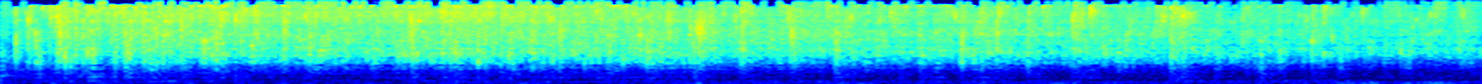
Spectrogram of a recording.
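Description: Green chillies and curry leaves hit hot oil in a curry pan for a pumpkin, okra and drumstick curry, giving a loud, continuous close sizzle and crackle that holds steady throughout with no voices.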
